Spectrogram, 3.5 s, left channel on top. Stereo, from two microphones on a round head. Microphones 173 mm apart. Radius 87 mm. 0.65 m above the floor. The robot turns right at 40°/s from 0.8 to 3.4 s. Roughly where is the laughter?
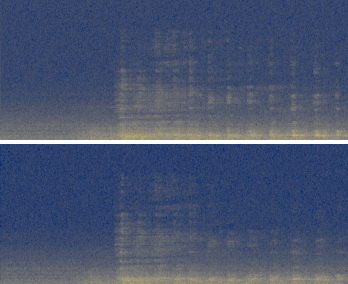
Centre.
